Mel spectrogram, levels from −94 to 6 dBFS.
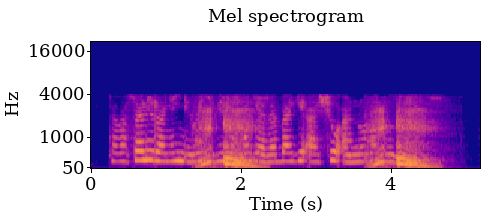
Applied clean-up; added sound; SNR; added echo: none; Cough; -4 dB; reverberation time 0.2 s.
